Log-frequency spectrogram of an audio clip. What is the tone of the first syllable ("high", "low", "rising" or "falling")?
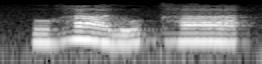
low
